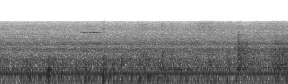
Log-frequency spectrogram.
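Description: Steady rumble of a passenger train running along the rails, heard from on board, with a few sharp clicks and knocks from the wheels over the track.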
